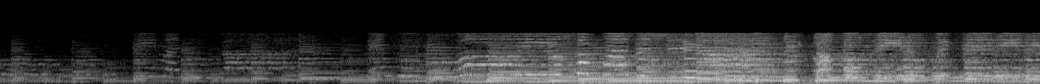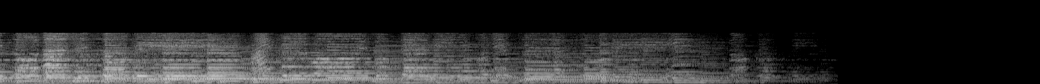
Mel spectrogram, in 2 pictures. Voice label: Natal Para Tio Feminino, Telemensagens; Natal e Ano novo

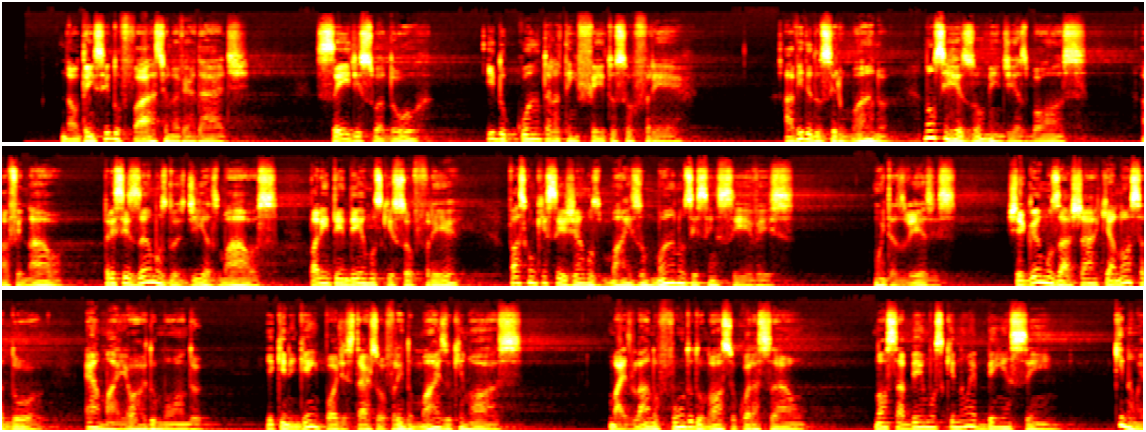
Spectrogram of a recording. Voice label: CONFORTO GERAL M, Só Voz, masc; Telemensagens; Telemensagens 2017

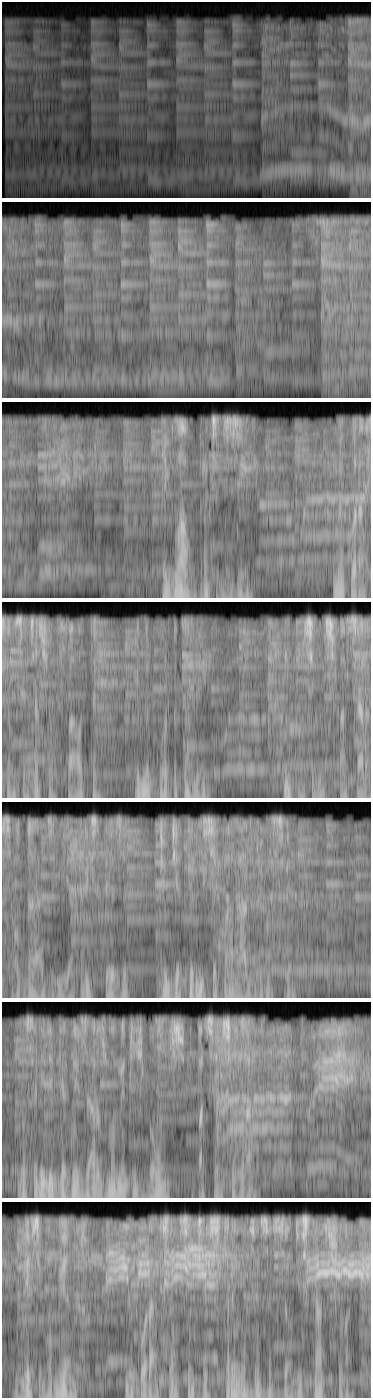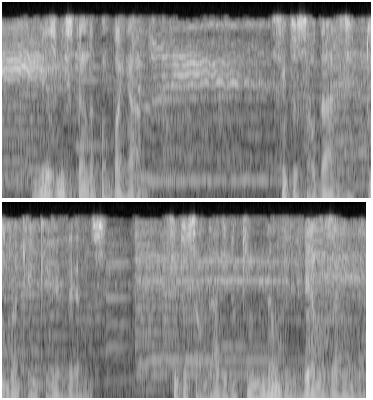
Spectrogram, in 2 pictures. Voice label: Conquista Ex Esposa Masculino; Telemensagens; Conquistas Cantadas paqueras; Telemensagens 2017

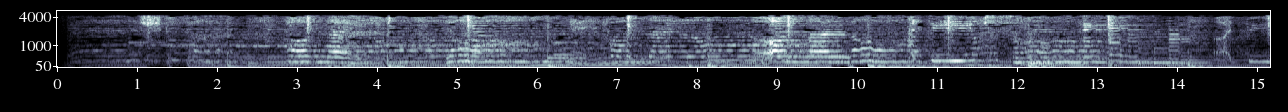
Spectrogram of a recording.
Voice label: Telemensagens Amor Fem; O TEU AMOR(F)

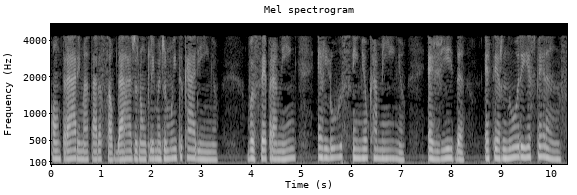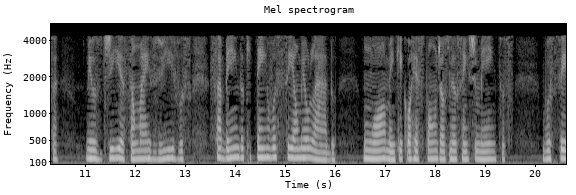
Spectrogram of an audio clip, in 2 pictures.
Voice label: BOA TARDE ROMâNTICO, fem, Telemensagens; Bom dia, tarde e noite; Telemensagens 2017

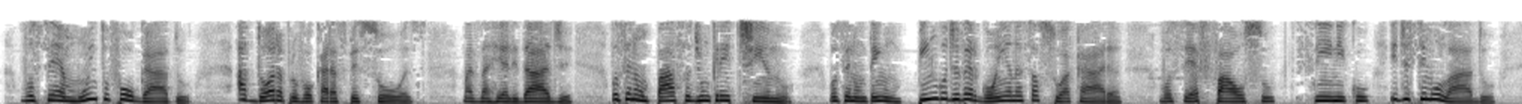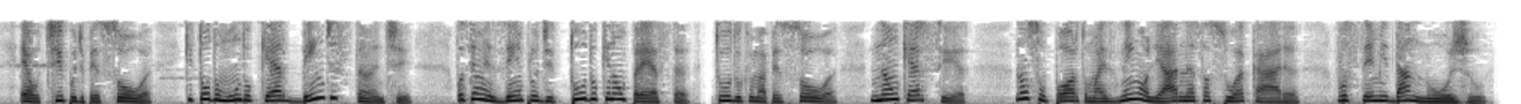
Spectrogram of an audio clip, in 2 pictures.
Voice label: Xigando Geral Mulher Para Homem Feminino; Telemensagens 2017

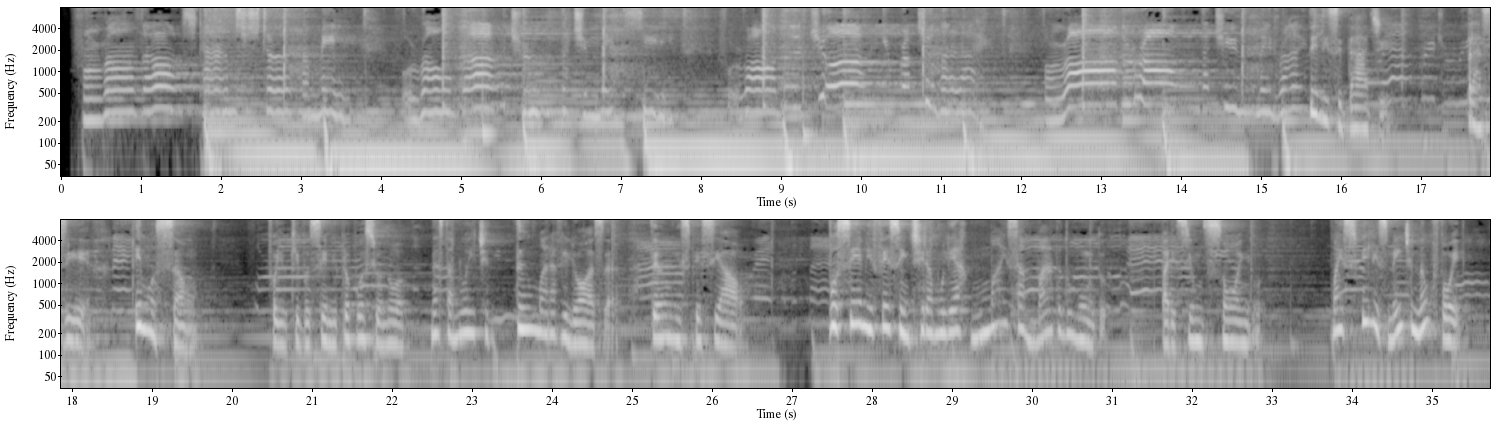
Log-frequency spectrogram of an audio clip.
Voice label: ROMANTICA FEM; Telemensagens; Românticas

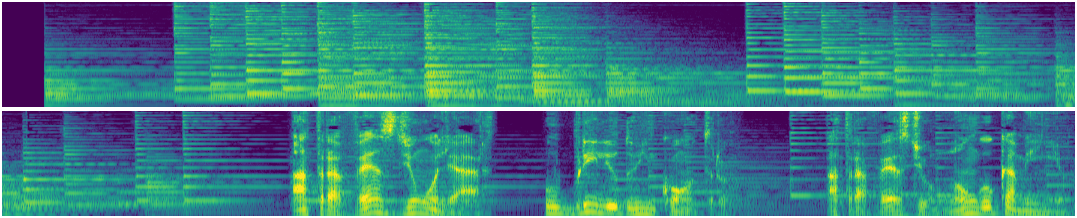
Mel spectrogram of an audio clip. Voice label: Aniversário de casamento (filhos enviam), masc.

